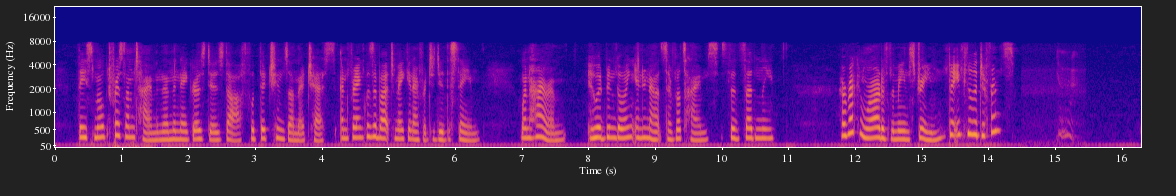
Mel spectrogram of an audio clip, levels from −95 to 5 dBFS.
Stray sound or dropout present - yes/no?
yes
